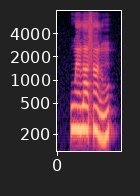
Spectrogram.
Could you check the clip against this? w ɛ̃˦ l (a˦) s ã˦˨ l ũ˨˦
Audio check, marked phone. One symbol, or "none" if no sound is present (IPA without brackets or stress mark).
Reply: a˦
